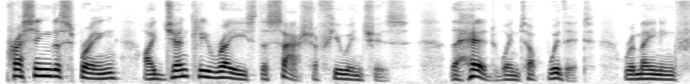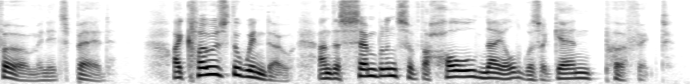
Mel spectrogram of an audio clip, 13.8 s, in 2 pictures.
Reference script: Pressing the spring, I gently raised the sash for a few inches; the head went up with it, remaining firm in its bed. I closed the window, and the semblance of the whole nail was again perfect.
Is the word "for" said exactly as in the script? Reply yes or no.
no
